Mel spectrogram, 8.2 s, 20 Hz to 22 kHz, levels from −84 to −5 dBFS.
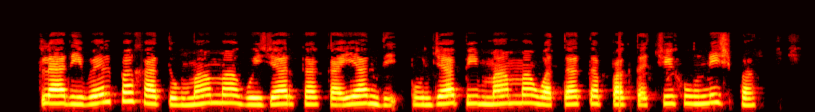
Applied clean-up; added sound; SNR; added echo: none; none; none; none.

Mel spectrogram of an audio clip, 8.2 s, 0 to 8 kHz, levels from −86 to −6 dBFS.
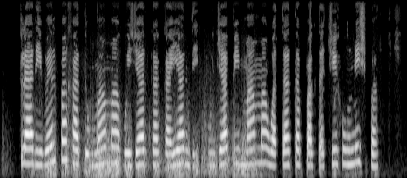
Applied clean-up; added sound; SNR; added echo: neural mask model RNNoise.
